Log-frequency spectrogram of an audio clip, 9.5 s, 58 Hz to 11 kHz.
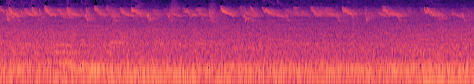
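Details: A family of Japanese white-eyes searching shrubbery for small insects on 24 August 2016 near 17:58, Canon PowerShot SX700HS; a dense run of high, sharp, down-slurred chirps from several birds overlapping continuously, with a constant low background hum.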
